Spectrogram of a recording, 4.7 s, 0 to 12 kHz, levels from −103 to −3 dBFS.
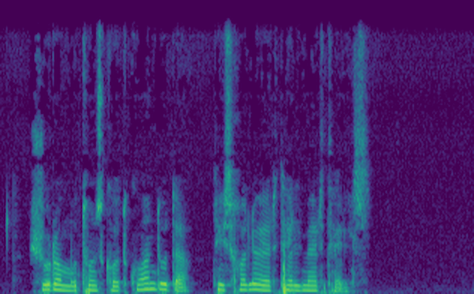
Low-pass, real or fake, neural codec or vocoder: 10.8 kHz; fake; vocoder, 44.1 kHz, 128 mel bands every 512 samples, BigVGAN v2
